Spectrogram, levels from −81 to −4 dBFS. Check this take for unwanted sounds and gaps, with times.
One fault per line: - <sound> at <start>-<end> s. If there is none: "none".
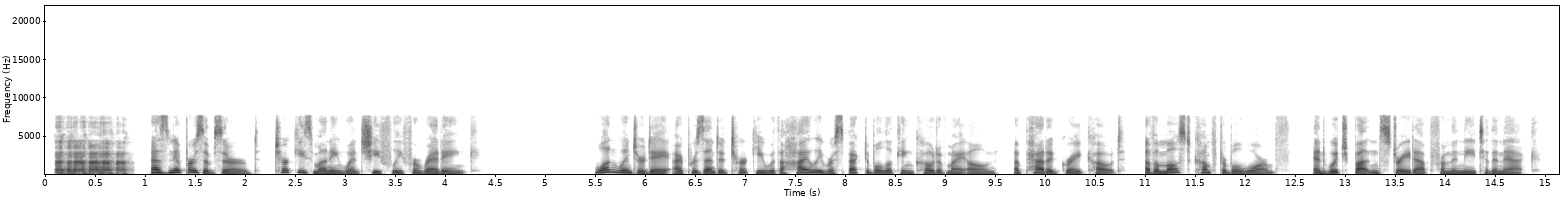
- laugh at 0.1-0.9 s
